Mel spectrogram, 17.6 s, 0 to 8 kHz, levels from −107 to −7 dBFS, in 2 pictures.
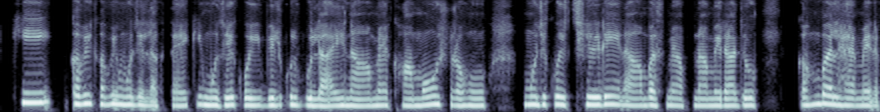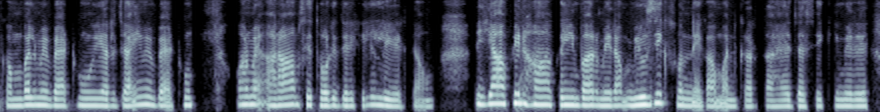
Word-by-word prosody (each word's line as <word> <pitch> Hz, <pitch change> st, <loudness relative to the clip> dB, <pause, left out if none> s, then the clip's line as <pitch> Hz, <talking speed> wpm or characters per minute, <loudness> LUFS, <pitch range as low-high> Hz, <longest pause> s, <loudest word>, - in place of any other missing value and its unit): कि 265 Hz, +1 st, +4 dB, 0.2 s
कभी-कभी 225 Hz, -1 st, +3 dB
मुझे 210 Hz, -2 st, +3 dB
लगता 190 Hz, -1 st, -4 dB
है 180 Hz, 0 st, -1 dB
कि 215 Hz, -, -4 dB
मुझे 195 Hz, -1 st, +4 dB
कोई 190 Hz, -2 st, +1 dB
बिल्कुल 200 Hz, +2 st, +1 dB
बुलाएँ 180 Hz, 0 st, +2 dB
ना, 180 Hz, -1 st, +1 dB
मैं 190 Hz, +1 st, 0 dB
खामोश 195 Hz, +4 st, +1 dB
रहूँ, 185 Hz, 0 st, 0 dB, 0.4 s
मुझे 210 Hz, -1 st, +2 dB
कोई 210 Hz, 0 st, +3 dB
छेड़े 210 Hz, +1 st, +3 dB
ना 190 Hz, -2 st, -2 dB
बस 190 Hz, -1 st, 0 dB
मैं 190 Hz, -, -2 dB
अपना 180 Hz, +1 st, -4 dB
मेरा 185 Hz, 0 st, 0 dB
जो 190 Hz, 0 st, +2 dB, 0.4 s
कंबल 215 Hz, +2 st, +3 dB
है 190 Hz, -1 st, 0 dB
मेरा 185 Hz, 0 st, -1 dB
कंबल 180 Hz, +2 st, 0 dB
में 195 Hz, -2 st, +1 dB
बैठूँ 185 Hz, +1 st, -3 dB
या 185 Hz, -1 st, 0 dB
रजाई 175 Hz, +3 st, -3 dB
में 210 Hz, -2 st, 0 dB
बैठूँ, 195 Hz, +1 st, -4 dB, 0.4 s
और 210 Hz, 0 st, 0 dB
मैं 215 Hz, 0 st, 0 dB
आराम 195 Hz, +2 st, -1 dB
से 200 Hz, -1 st, -3 dB
थोड़ी 180 Hz, +1 st, 0 dB
देर 175 Hz, -1 st, -3 dB
के 185 Hz, -, -12 dB
लिए 205 Hz, +2 st, -4 dB
लेट 170 Hz, -5 st, -1 dB
जाऊँ। 160 Hz, -, -11 dB, 0.4 s
या 235 Hz, +2 st, +4 dB
फिर 245 Hz, -1 st, +4 dB
हाँ, 210 Hz, -2 st, +2 dB
कई 200 Hz, 0 st, +3 dB
बार 190 Hz, -1 st, +1 dB
मेरा 180 Hz, 0 st, 0 dB
म्यूजिक 205 Hz, +6 st, +4 dB
सुनने 190 Hz, -3 st, -2 dB
का 165 Hz, 0 st, -5 dB
मन 165 Hz, -, -4 dB
करता 165 Hz, +1 st, -10 dB
है 165 Hz, +1 st, -4 dB
जैसे 165 Hz, +1 st, -5 dB
कि 170 Hz, +1 st, -11 dB
मेरे 170 Hz, 0 st, -1 dB
190 Hz, 200 wpm, -23 LUFS, 180-210 Hz, 0.4 s, कि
